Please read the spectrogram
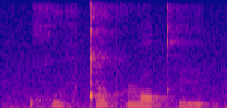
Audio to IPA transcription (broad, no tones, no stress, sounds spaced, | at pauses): χ ṳ ħ ǃ ɜ pʰ ɹ ɒ kʰ ɪ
